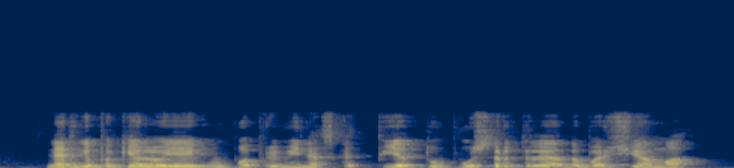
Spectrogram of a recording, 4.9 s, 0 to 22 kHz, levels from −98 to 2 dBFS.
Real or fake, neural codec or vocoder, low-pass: real; none; 7.2 kHz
